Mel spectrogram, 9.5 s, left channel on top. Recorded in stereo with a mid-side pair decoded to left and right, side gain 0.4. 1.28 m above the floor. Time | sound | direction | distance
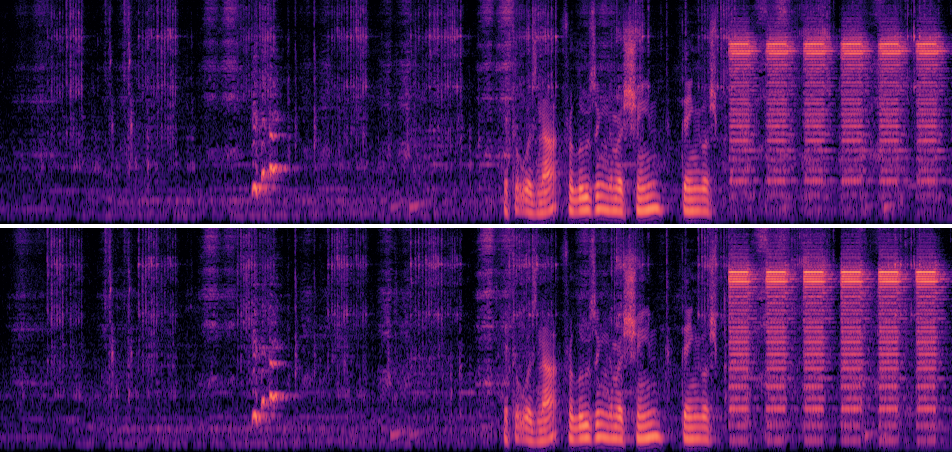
2.5 | a giggle | 5° left | 2.5 m
5.0 | a man speaking | straight ahead | 0.6 m
7.3 | an alarm | 55° right | 6.5 m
